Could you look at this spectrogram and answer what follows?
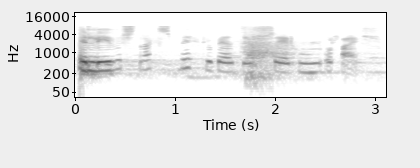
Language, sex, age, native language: Icelandic, female, 13, Icelandic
